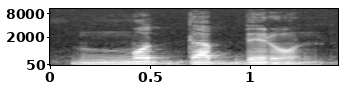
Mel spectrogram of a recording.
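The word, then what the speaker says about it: مُتَدَبِّرُون: Sometimes Arabs, they find it more convenient to pronounce it instead of mutadabbirun, mudabbirun. Don't be confused. You'll get used to it. This ta gets attached to the. They merge and they give the sound of two dals.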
